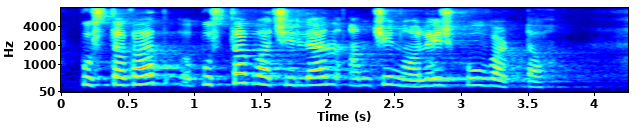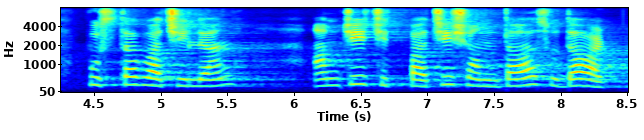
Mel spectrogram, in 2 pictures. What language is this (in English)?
Konkani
